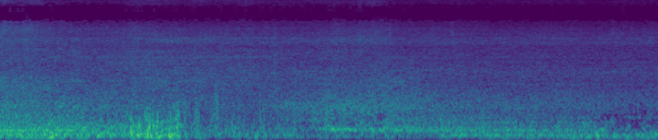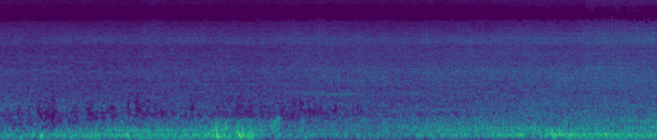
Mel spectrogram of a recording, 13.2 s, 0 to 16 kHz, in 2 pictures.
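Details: Husqvarna YTH21K46 mower, Kohler Courage 21 hp engine, 337 hours, after the exhaust was welded and refitted (it was 104 dB before): a steady low drone at an even pace, no popping or blowing leak; exhaust sealed and normal.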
